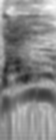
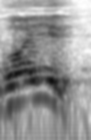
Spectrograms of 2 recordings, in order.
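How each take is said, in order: First: The first vowel is a long open aa. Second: The first vowel is short, end stretched. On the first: The speaker calls it wrong. "গাইন বলা যাবে না" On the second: The speaker calls it right. "বলতে হবে গইন"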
